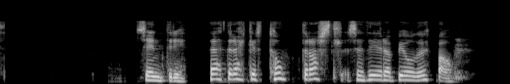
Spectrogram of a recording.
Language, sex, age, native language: Icelandic, female, 30-39, Icelandic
